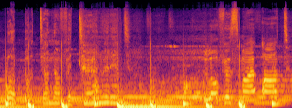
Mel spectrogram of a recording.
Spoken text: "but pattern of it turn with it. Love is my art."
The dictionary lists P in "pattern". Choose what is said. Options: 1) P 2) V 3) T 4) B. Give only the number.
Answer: 4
